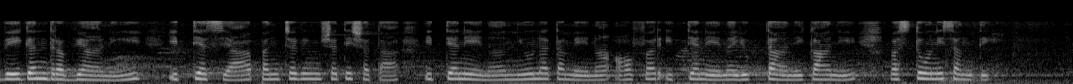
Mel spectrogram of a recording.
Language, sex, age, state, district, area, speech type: Sanskrit, female, 18-30, Karnataka, Dakshina Kannada, rural, read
